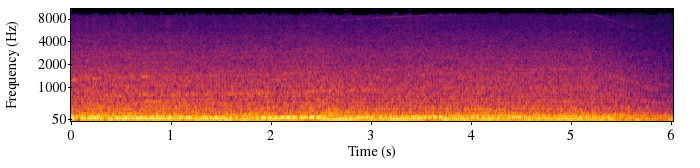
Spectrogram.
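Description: Tour boat's engine running hard as the boat manoeuvres alongside a pier to dock: a loud, steady low rumble that eases slightly near the end.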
